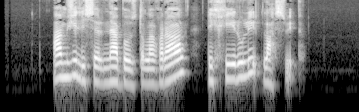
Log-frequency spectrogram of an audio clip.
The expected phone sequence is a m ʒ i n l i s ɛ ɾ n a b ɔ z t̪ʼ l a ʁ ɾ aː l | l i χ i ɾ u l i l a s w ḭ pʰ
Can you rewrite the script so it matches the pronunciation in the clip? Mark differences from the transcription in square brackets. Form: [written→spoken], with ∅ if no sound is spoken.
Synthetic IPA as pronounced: a m ʒ i [n→∅] l i s ɛ ɾ n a b ɔ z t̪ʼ l a ʁ ɾ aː l | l i χ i ɾ u l i l a s w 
